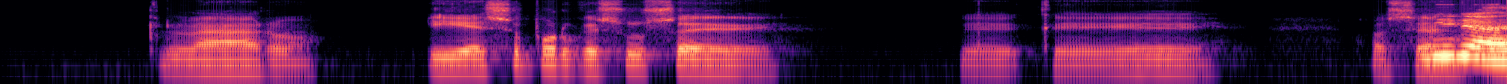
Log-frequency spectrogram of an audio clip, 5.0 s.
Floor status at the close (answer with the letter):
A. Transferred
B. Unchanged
A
